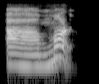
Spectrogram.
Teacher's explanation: La sílaba tónica es mor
